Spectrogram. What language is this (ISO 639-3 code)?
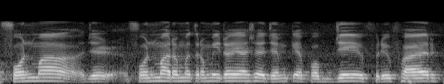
guj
